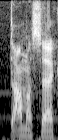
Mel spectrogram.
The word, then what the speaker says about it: Dammâseq: the game here but playing as domasek that's how I'm going to be pronouncing it just because it's easier to say with the domaseki culture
